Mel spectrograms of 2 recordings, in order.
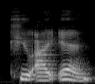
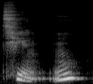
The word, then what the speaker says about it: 请: Chinese-speaking regions you're in, you might hear the ng part a little differently. In southern parts of mainland China, sometimes people would drop the g at the end and just say it like qin, 请. But in northern parts of mainland China, people say it in the more standard way, 请.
